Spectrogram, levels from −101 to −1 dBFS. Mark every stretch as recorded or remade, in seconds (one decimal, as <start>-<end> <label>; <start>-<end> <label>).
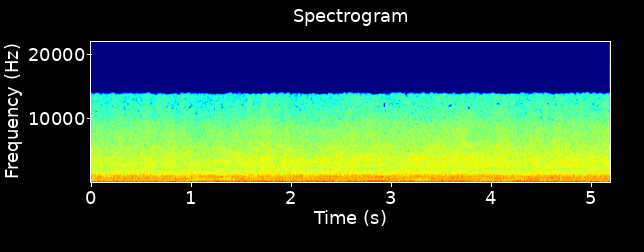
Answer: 0.0-0.8 recorded; 0.8-1.5 remade; 1.5-2.1 recorded; 2.1-4.4 remade; 4.4-5.2 recorded

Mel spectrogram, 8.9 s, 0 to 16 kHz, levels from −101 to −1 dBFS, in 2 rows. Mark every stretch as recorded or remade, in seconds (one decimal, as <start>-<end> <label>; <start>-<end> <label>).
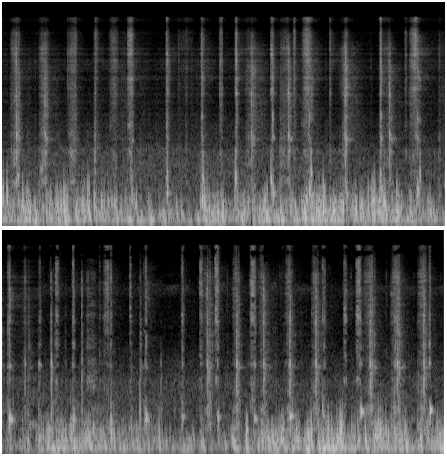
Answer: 0.0-4.8 remade; 4.8-8.9 recorded

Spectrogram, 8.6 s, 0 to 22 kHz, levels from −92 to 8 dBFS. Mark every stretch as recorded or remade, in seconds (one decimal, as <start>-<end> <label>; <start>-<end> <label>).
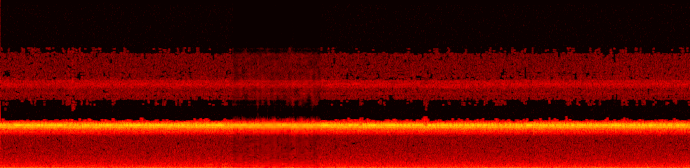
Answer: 0.0-2.9 recorded; 2.9-4.0 remade; 4.0-8.6 recorded

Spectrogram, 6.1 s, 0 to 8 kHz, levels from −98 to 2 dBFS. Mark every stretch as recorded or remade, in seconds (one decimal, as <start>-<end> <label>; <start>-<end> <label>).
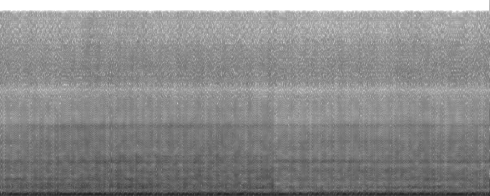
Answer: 0.0-6.1 remade

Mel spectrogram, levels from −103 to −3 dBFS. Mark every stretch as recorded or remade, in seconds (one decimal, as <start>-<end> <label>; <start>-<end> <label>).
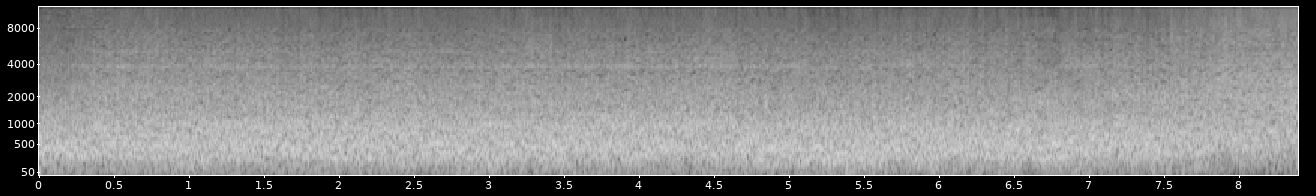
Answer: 0.0-6.5 recorded; 6.5-7.1 remade; 7.1-8.4 recorded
